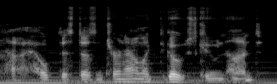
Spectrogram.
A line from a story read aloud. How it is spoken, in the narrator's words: him mutter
